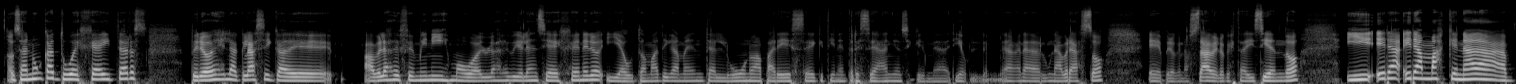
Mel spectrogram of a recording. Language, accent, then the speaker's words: Spanish; Buenos Aires, Argentina; porteñísima, porteñísima. Nací en Santa Fe y Puerredón, una cosa asquerosamente cheta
